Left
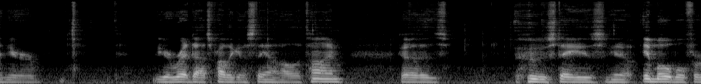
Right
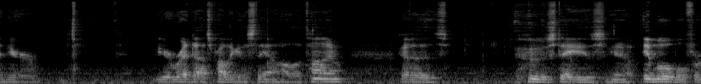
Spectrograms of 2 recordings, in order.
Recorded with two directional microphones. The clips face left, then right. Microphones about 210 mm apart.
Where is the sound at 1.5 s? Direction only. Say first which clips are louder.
Left 9 dB; 50° left (ahead or behind).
